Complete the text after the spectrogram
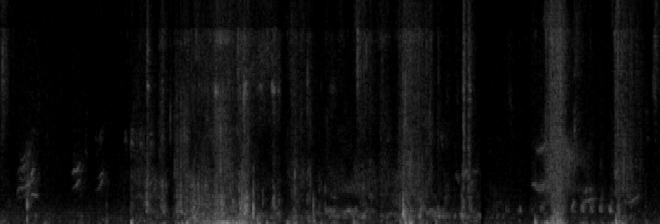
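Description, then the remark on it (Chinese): A plain laughingthrush gives short, repeated chirping calls, then a run of rising, fluty notes, over rough bursts of rustling background noise. “这个鸟只有在山里有，还有咱们家，咱们家那个就是加油站旁边那条路上， 嗯， 春天的时候会有， 咱们家那头也因为靠西山近， 也是山，对，山噪梅。”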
